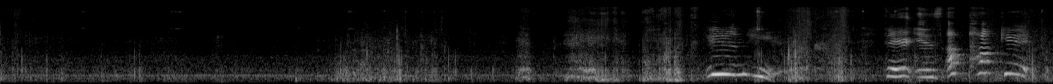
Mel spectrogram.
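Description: A nylon backpack is rummaged through and its contents handled, making rustling sounds. In the last few seconds a child's voice makes wordless sounds that arch up and down in pitch.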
